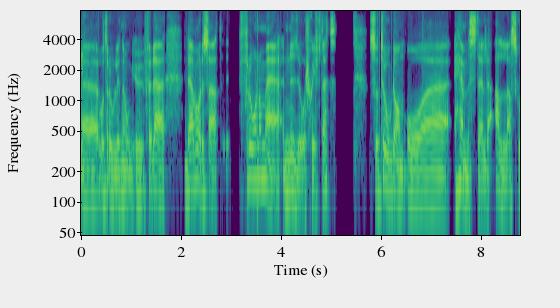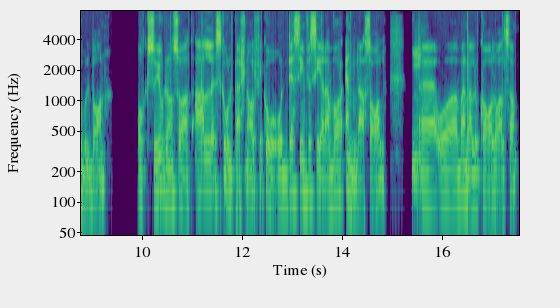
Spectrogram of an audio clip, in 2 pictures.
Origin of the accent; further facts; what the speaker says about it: Sweden; vi svenskar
